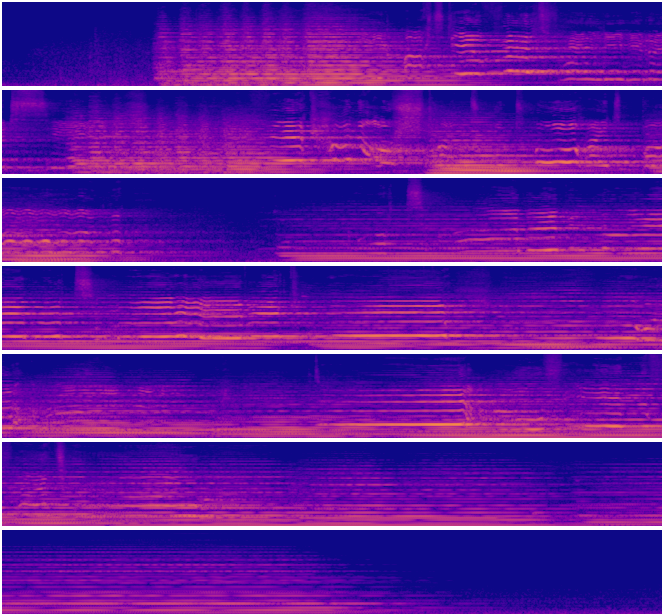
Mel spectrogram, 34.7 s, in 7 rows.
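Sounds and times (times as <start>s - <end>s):
soprano singing a cantata recitative: 1.2s - 27.5s.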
